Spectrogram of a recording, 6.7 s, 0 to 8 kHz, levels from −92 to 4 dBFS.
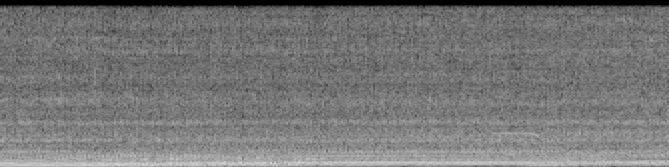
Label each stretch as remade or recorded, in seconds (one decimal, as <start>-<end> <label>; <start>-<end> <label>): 0.0-1.1 recorded; 1.1-3.2 remade; 3.2-5.5 recorded; 5.5-6.7 remade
